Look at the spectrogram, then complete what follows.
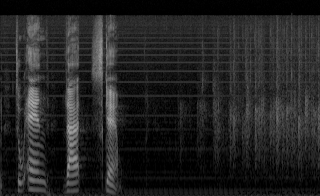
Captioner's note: applause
